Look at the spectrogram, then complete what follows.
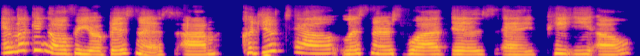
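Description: A woman host with a slightly high voice reads a guest's bio, then asks clear, measured questions. Her sound is dry and close to the mic. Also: animated, fairly bright tone, no echo, low-quality recording. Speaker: interview host. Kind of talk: reading an introduction, then asking questions.

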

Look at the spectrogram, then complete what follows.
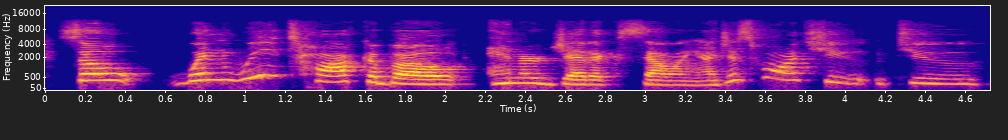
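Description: A woman's voice: fairly high pitch, sing-song, a little slow, a bit bright. A woman hosts a podcast and introduces her guest in an upbeat, read-through manner. She then asks her questions in a friendly, conversational tone. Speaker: podcast host. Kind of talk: interview hosting.

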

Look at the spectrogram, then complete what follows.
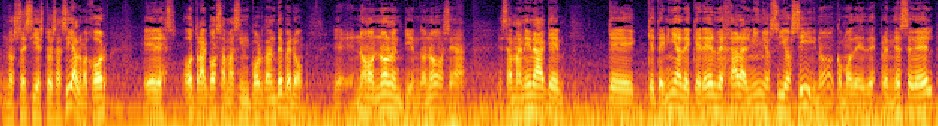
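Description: A man, speaking at a medium pitch, records a casual audio diary inside his car. His throat is sore, and he clears it now and then. He thinks out loud with plenty of fillers and stops to correct himself. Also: animated, moderate pace, slight background noise. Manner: rambling, self-correcting, thinks aloud with many fillers. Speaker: podcast host recording a daily audio diary. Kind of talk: casual spoken diary monologue.

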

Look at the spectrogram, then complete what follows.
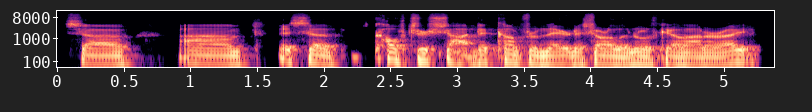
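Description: A man hosts the interview in a fairly low voice. He hesitates often, padding his questions with ums, and steers the guest with leading prompts. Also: steady tone, unhurried, a bit bright. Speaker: interviewer, host. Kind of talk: casual interview.

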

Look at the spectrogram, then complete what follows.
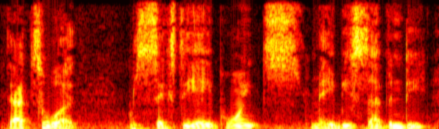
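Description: A man's voice: lowish voice, slow, gravelly, breathy edge. A man debating sports casually as a podcast co-host, argumentative and slangy, repeating his points emphatically.

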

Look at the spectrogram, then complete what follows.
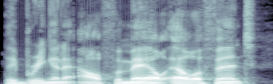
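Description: A man hosting a live podcast, giving religious commentary and answering comments in an emphatic, didactic yet conversational way with deliberate pauses. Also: deep voice, sing-song.

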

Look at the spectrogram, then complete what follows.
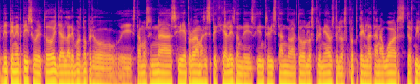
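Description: A man's voice: sits low, warm tone. A man hosting a podcast interview, friendly and chatty, introducing and prompting his guest and laughing easily. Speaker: podcast host.

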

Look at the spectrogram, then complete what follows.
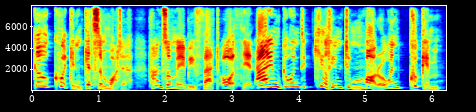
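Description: Shrill, wildly swooping old witch. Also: wildly swooping pitch, a bit bright, exaggerated voice. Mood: harsh. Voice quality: shrill, cackling. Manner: drawn-out, mocking, swooping delivery. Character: shrill old witch, sly, gloating, cruel, falsely sweet.

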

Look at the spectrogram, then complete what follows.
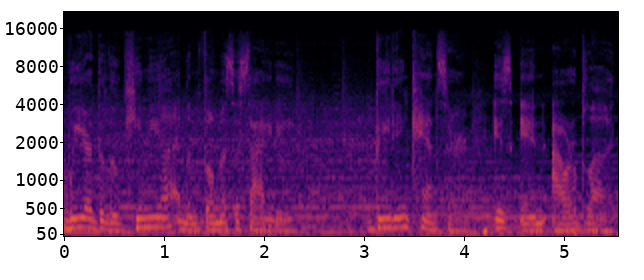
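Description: An announcer with a mid-range voice reads a charity advertisement with firm resolve. Loud music nearly fills the space around the voice. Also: medium pitch, moderate pace. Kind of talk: scripted public service announcement. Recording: loud music bed under voice.

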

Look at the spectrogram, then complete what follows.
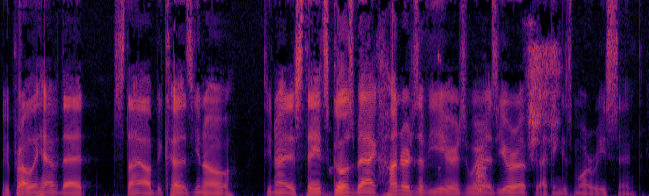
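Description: A man hosts a relaxed interview and riffs jokingly between questions. His voice is low and smooth, with a crisp resonance. The sound is close and dry, with no room echo. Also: brisk. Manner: joking, rambling. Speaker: podcast host. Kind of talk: casual interview chat.

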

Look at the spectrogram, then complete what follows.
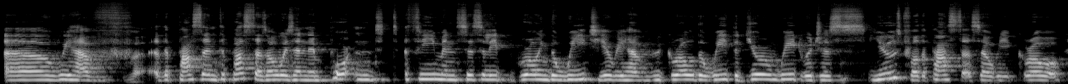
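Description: A middle-aged woman from Germany with a German accent, a tour guide talking as a podcast guest, laughing often and pausing on fillers. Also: medium pitch, steady tone. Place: home in Sicily, remote call.

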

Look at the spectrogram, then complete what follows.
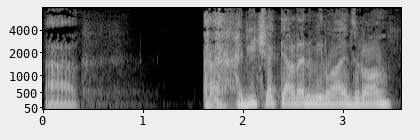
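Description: A man's voice: on the high side, big pitch swings, takes it slowly, darkish tone, a little hiss or hum. A middle-aged man chatting casually as the host of a podcast.

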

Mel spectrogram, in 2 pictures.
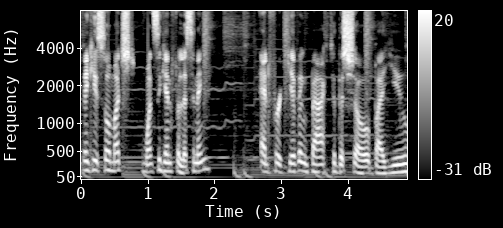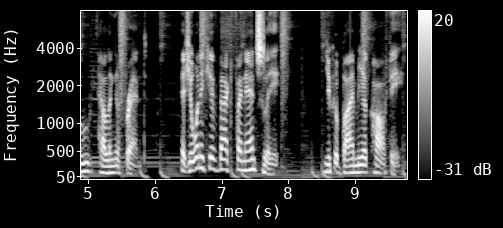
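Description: Man, middle pitch, podcast host, addressing guest and listeners, faint music behind. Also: expressive, normal speed. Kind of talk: podcast hosting and scripted outro.

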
